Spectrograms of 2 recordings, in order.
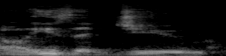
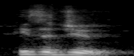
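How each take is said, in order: First: It is said in a scornful, insulting tone. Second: It is said in a plain, neutral tone.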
